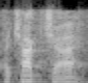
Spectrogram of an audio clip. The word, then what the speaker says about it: pecha kucha: experiment and the format is called alcohol it pecha kucha and pronounce it that way and he might be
